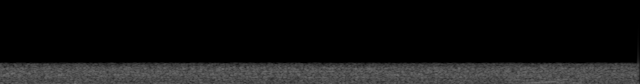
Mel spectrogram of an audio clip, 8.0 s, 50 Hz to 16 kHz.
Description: event 911196 date 02/16/22 time 11:14:04 GMT (3 years, 10 months ago) score 9.12 location TSS-AB01 detected by nrw target species NRW annotations +NRW Spectrogram: Frequency (kHz) vs. Time (s) audio not available .wav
